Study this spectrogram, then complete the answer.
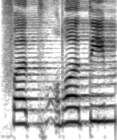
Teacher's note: ala fatim ro dihukumi dengan tafkhim ro tafkhim karena barisnya fathah maka ro dibunyikan dengan tebal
